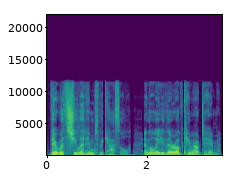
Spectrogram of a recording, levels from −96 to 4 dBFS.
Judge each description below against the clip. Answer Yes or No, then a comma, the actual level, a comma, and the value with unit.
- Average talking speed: No, fast, 255 wpm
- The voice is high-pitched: No, medium, 150 Hz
